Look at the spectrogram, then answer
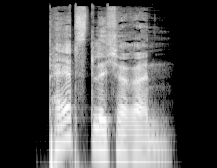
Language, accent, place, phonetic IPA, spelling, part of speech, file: German, Germany, Berlin, [ˈpɛːpstlɪçəʁən], päpstlicheren, adjective, De-päpstlicheren.ogg
- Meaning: inflection of päpstlich: 1. strong genitive masculine/neuter singular comparative degree 2. weak/mixed genitive/dative all-gender singular comparative degree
